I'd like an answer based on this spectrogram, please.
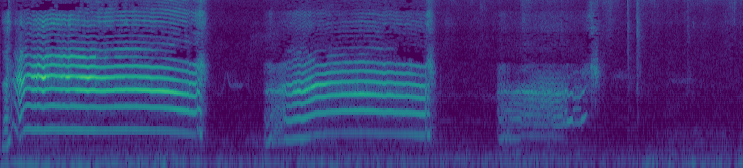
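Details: Male cat mating with a pregnant female cat: two sustained wailing meows of about two seconds each, then a shorter, rougher, lower call, all strongly harmonic and close to the recorder.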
